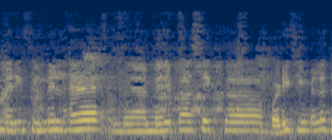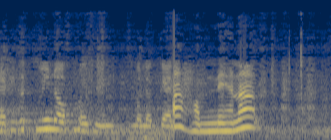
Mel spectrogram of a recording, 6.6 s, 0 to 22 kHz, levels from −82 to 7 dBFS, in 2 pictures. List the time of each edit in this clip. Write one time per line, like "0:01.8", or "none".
0:05.1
